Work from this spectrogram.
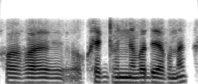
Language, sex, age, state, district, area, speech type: Assamese, male, 18-30, Assam, Charaideo, rural, conversation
